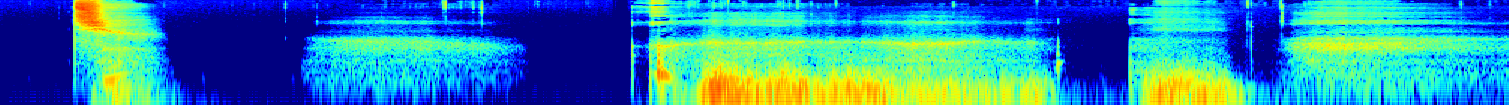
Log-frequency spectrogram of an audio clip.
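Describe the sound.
Hot breathing close to the ear: a few breaths of varying length, some soft and airy, others loud and rushing, with brief silences between them.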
